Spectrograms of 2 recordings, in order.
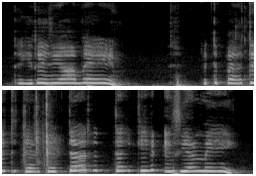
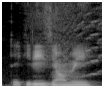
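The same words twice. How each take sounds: First: High pleading falsetto; mock plea. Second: Said in the usual way. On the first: Gamer pleading with the game, high mock falsetto. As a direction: beg the game in a silly high voice.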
